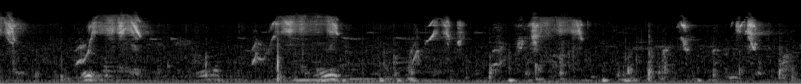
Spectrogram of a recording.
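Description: A young monkey screams in shrill, high bursts, crying out for its mother.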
